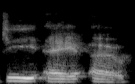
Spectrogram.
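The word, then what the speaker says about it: Dão: this wine which is a dao white um it's spelled d-a-o dao white okay it's region dao is a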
